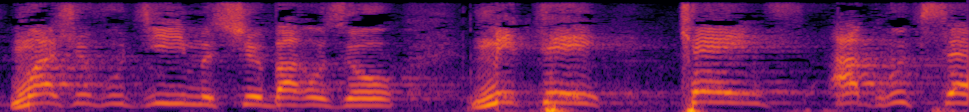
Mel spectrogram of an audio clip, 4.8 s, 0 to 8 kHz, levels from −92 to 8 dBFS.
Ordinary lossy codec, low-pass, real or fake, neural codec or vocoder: none; 7.2 kHz; real; none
